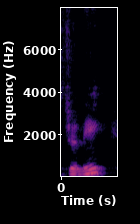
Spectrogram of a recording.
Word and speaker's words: Canik: all right let's talk about it first of all canik is not the proper way to say it it is a turkish firearm uh so the proper way to say it is janique i believe and uh i looked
